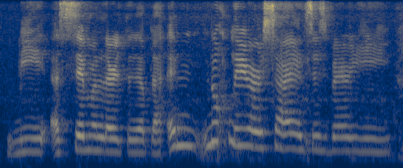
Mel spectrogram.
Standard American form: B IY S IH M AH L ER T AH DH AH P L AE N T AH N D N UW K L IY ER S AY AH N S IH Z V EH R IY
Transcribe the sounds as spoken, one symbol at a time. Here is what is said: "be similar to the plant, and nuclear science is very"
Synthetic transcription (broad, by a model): B IY S IH M AH L ER T AH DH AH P L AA T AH N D N UW K L IY ER S AY AH N S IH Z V EH R IY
